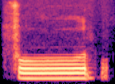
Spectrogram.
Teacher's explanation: واو ساکن ہے اس سے پہلے پیش ہے، اس کو واو مدہ کہتے ہیں، اس کو ایک الف کی مقدار کھینچیں گے فور. اور را ہے اور را یہاں پہ ساکن ہو گیا ہے.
